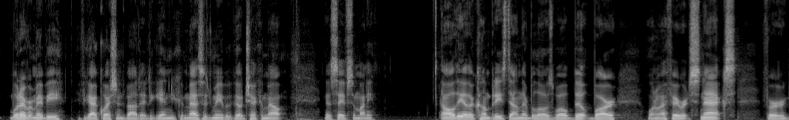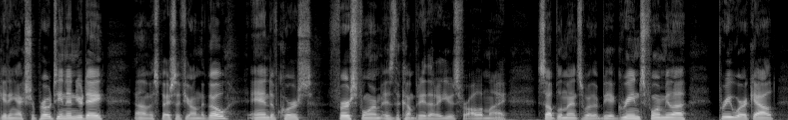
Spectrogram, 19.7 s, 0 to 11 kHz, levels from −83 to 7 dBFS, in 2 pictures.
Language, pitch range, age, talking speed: English, 105-135 Hz, 30-49, 235 wpm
